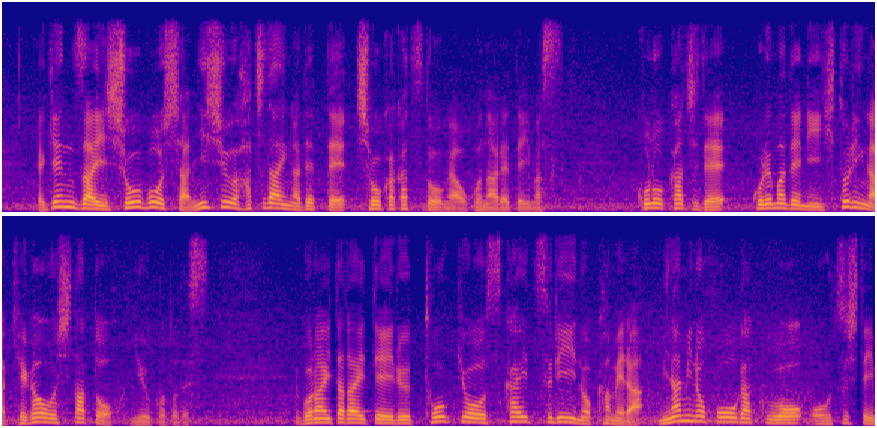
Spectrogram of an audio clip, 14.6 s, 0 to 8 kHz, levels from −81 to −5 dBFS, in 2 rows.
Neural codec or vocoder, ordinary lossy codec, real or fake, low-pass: none; none; real; 7.2 kHz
